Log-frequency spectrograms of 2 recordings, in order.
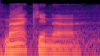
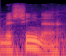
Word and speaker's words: Machina: I would have called them Adore and Machina, but apparently it's Adore and Machina, so now you know.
